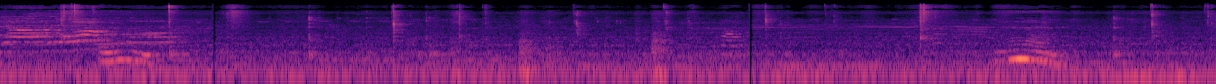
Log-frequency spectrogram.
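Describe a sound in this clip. Crisp raw mango crunches between teeth.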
